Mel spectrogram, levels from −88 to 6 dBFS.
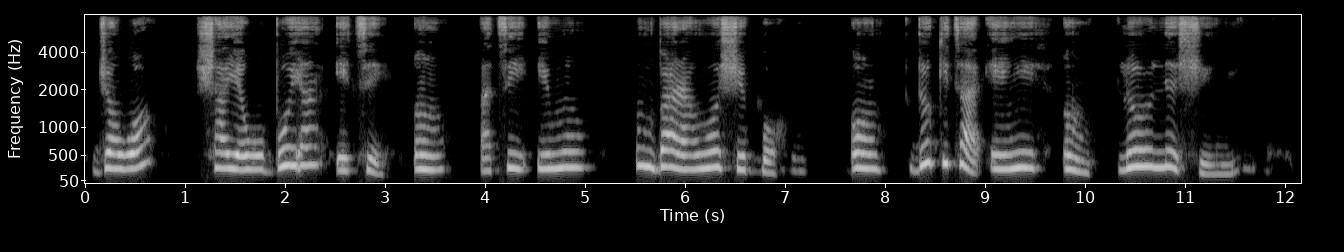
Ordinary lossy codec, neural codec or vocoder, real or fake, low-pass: none; codec, 16 kHz, 4.8 kbps, FACodec; fake; none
